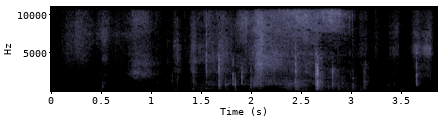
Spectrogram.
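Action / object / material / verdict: scrape / glossy paper magazine / glossy paper / none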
